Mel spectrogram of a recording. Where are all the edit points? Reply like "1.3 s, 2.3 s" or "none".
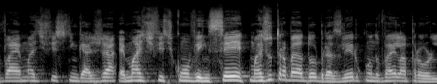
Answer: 1.2 s, 2.5 s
